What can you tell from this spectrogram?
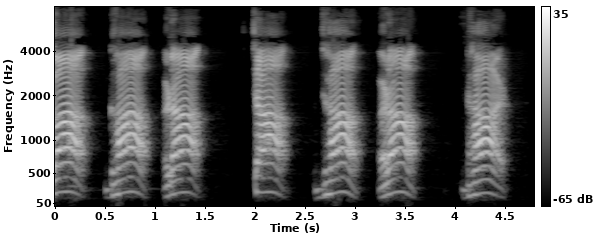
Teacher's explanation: स्वर तंत्री कंपित होती है उन्हें घोष कहा जाता है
